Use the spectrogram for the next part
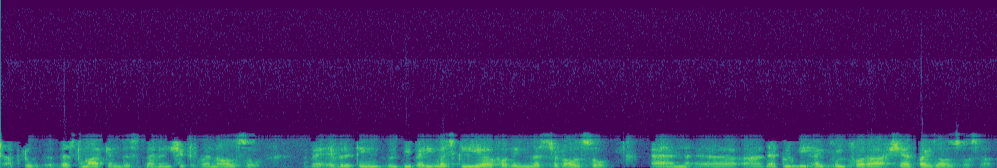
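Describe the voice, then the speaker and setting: A man, an investor on an earnings call, wordy and full of praise, with many restarts and fillers. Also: medium pitch. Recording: phone-line call audio with faint noise.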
